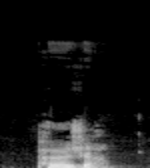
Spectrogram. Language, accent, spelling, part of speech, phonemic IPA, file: English, Southern England, Persia, proper noun, /ˈpɜː.ʒə/, LL-Q1860 (eng)-Persia.wav
- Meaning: 1. Iran, a country in West Asia 2. Persia proper (Persis), the land of the ethnic Persians, corresponding to the modern-day Fars province in southwestern Iran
